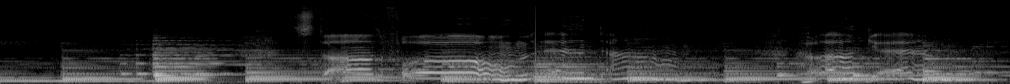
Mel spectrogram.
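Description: Home demo recording of a song: piano chords struck every second or so, with a solo voice singing a sliding melody over them from about three seconds in until near the end.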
